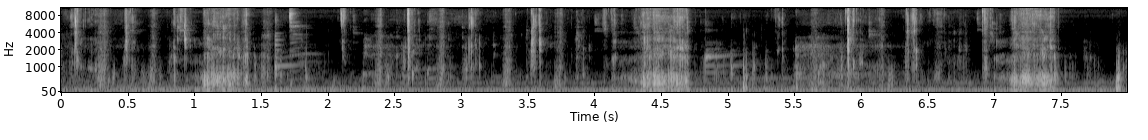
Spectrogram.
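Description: A young man slurps soup loudly.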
